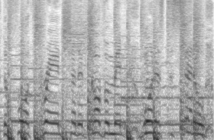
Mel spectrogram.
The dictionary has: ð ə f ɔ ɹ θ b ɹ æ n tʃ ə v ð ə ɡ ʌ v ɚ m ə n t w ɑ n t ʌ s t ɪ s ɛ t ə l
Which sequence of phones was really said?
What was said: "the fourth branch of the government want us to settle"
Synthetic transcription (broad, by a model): ð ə f ɔ ɹ θ b ɹ æ n tʃ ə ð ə ɡ ʌ v ɚ m ə n t w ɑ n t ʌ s t ɪ s ɛ t l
